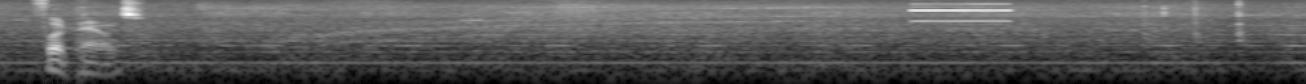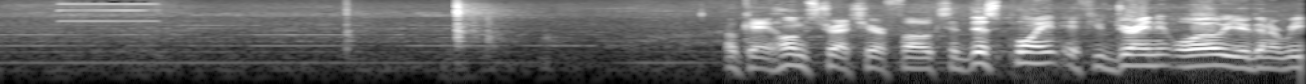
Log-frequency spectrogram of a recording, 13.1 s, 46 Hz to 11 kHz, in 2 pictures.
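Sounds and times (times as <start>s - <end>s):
steady low hum: 0.0s - 13.0s
torque wrench beeping: 4.6s - 5.1s, 6.8s - 7.4s.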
